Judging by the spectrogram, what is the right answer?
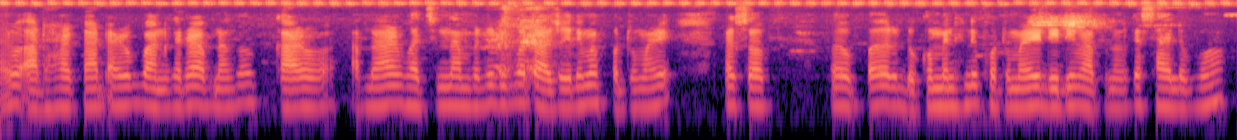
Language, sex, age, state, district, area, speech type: Assamese, male, 18-30, Assam, Majuli, urban, spontaneous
